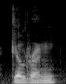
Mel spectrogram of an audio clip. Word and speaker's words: Gildrun: house gildren i'm and i'm choosing to pronounce it with like a quick you guildren children somewhere between you and an eye it just flows for me you may pronounce it any way you wish we can always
